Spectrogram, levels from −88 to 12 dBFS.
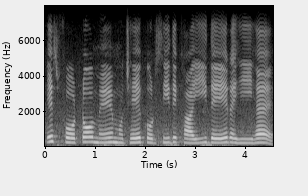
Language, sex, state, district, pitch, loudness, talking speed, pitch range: Hindi, female, Madhya Pradesh, Katni, 245 Hz, -14 LUFS, 120 wpm, 235-260 Hz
